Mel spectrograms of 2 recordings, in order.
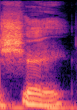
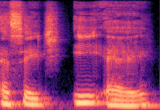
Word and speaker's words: Shea: you say Shea Shea which is the correct pronunciation it would look like s-h-a-e right but it's s-h-e-a okay and still they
